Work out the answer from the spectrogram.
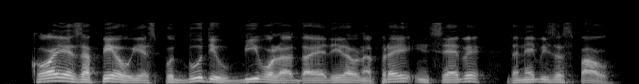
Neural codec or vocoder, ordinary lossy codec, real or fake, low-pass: none; Opus, 32 kbps; real; 7.2 kHz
